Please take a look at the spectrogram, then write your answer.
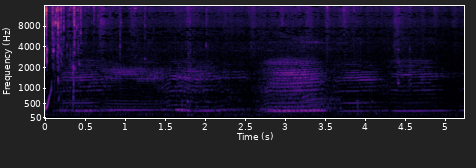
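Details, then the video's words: A fat water frog on a slippery rock makes low, mooing, sustained nasal notes, one louder drawn-out call near the middle, amid a steady droning background of similar calls. "The sound of a funny fat frog on a slippery rock"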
